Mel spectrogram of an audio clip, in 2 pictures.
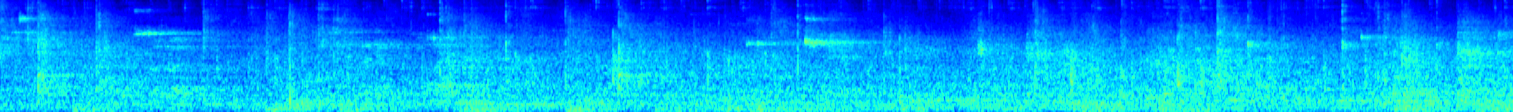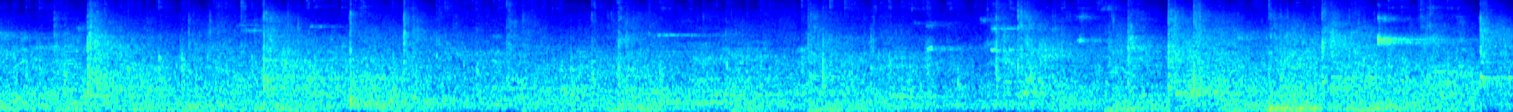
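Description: Table tennis balls clicking off tables and bats, many scattered hits from rallies at several tables, over a steady background of voices.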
